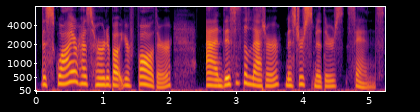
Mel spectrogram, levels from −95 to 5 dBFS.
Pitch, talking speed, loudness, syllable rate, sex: 225 Hz, 170 wpm, -17 LUFS, 4.5 syllables/s, female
